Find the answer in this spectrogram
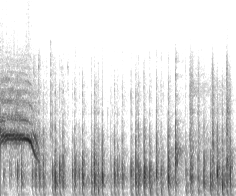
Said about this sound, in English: You were racing. The horse stumbled over that lower bar and threw her.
